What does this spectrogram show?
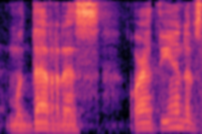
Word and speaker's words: مدرّس: about consonants is that Arabic has phonemic consonant gemination, which is when a consonant is held for a longer time. This can happen either in the middle of the word as part of a morphological pattern, like in mudarris, or at the end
